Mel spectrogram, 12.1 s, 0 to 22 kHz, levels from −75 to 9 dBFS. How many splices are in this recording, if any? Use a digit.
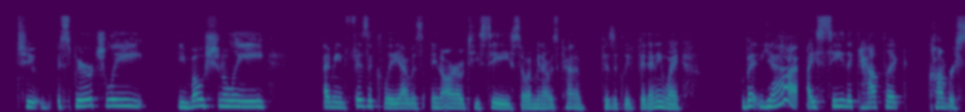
0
